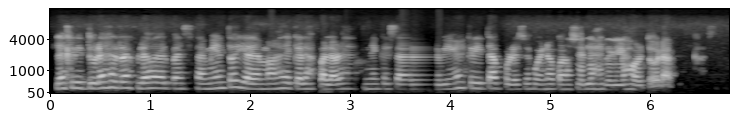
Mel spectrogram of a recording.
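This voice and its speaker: A woman with a somewhat high voice reads her part of a class presentation, carefully and evenly, as if from a script. The audio is dull and lo-fi. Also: fast. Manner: careful, even reading of a script. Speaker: student presenter.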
